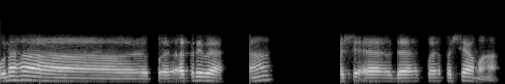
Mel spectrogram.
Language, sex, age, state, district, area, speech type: Sanskrit, male, 45-60, Karnataka, Uttara Kannada, rural, conversation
